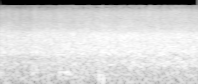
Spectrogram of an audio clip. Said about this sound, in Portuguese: vou pedir que você dê uma salva de palmas para a Flávia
